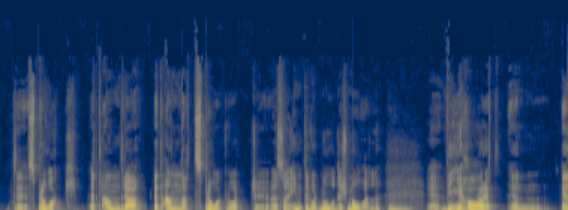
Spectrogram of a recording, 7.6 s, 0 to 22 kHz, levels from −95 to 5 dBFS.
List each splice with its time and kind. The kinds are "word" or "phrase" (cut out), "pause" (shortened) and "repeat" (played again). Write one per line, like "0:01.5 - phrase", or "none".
0:02.0 - pause
0:03.0 - word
